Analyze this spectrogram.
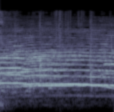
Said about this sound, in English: That was the first. That was the first cheering for Bumble I've ever heard in my life.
